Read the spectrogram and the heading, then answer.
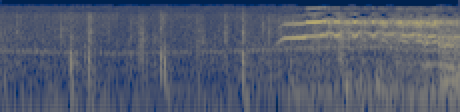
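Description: A horse waiting behind a rock in the hills clops its hooves unevenly, a few scattered steps, then lets out a loud, drawn-out whinny that rises and wavers to the end.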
